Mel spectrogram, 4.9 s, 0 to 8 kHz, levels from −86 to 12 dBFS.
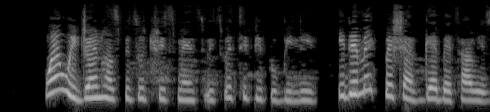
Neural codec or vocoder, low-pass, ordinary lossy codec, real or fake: none; 7.2 kHz; MP3, 32 kbps; real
